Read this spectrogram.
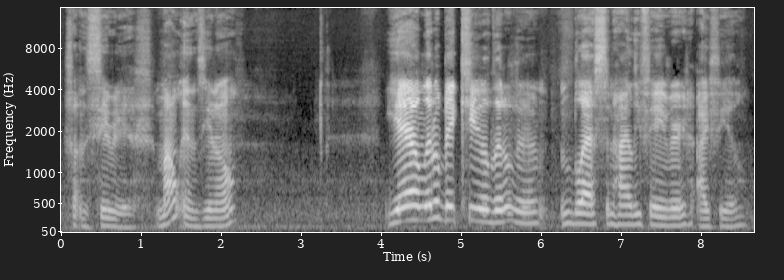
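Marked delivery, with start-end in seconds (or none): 4.0-7.9 playful brag. Real, not acted. Bragging about being cute.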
